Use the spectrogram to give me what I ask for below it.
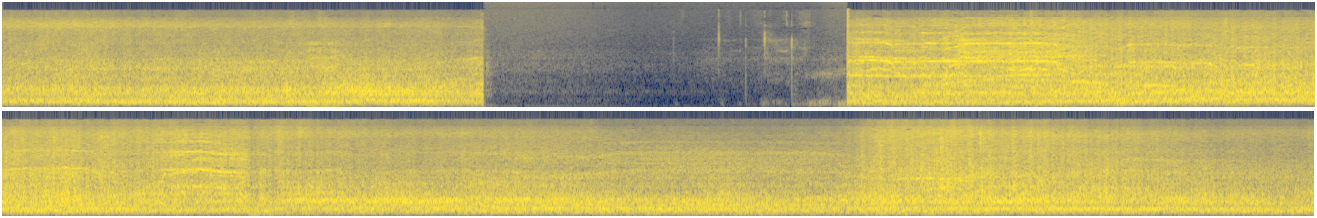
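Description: Ride noise from the Nemesis roller coaster, a looping, twisting ride with dangling feet, rumbles and rattles loudly and steadily along the track. It cuts out to silence for a couple of seconds midway, then the dense roar resumes to the end.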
